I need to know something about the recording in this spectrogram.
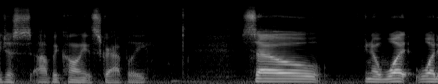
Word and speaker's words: Scrapli: so that's one of the biggest things about scrapply is it it kind of um that's its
